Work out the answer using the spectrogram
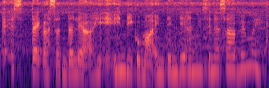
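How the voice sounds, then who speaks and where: An actress playing a scheming middle-aged aunt with a Filipino accent in a radio drama, evasive and dismissive. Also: female voice, a little high, quick pace, natural voice. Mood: feigned friendliness. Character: scheming, grasping aunt brushing off her questioning nephew.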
